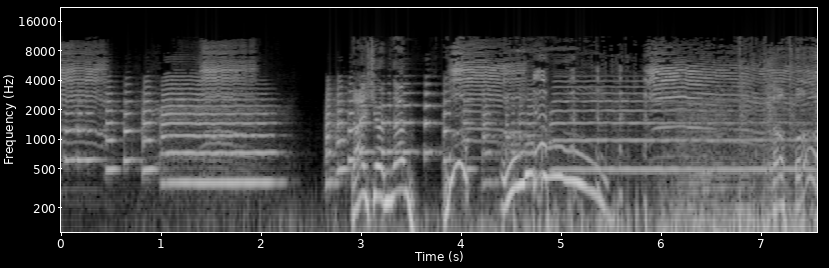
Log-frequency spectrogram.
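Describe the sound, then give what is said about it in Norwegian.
Sheep bleat repeatedly in a wavering, overlapping chorus, loud, as a bucket is rattled to see which sheep comes first, while people talk over them and other animal calls rise and fall in the background. “Ok, la oss sette I gang. Ok. Sau RS.”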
